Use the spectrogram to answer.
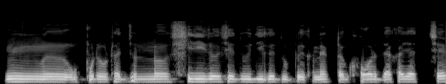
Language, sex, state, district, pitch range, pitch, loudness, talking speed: Bengali, male, West Bengal, Dakshin Dinajpur, 120-125 Hz, 120 Hz, -16 LUFS, 200 wpm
